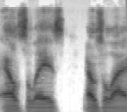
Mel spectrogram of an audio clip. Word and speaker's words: Alzolay: But I believe I'd heard on the radio earlier that Cole Stewart was taking Adbert Alzolay, I should say. I always mispronounce his last name, spot.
